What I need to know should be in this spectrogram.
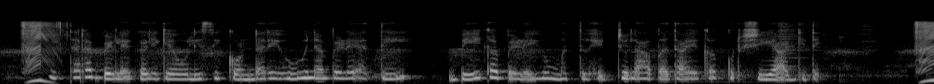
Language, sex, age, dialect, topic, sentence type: Kannada, female, 18-24, Mysore Kannada, agriculture, statement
